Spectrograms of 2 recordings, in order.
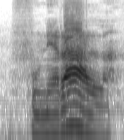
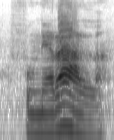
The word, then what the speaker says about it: funeral: okay our next one in english you'd say funeral funeral but in spanish you're gonna say funeral funeral good okay this next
